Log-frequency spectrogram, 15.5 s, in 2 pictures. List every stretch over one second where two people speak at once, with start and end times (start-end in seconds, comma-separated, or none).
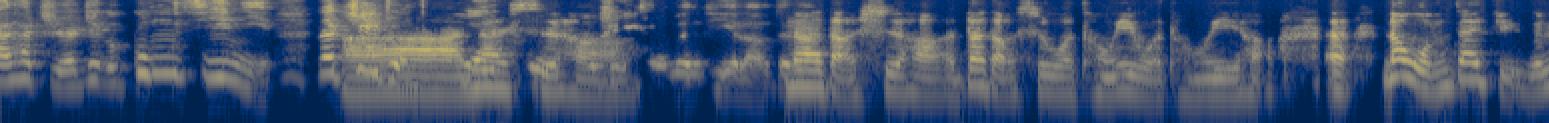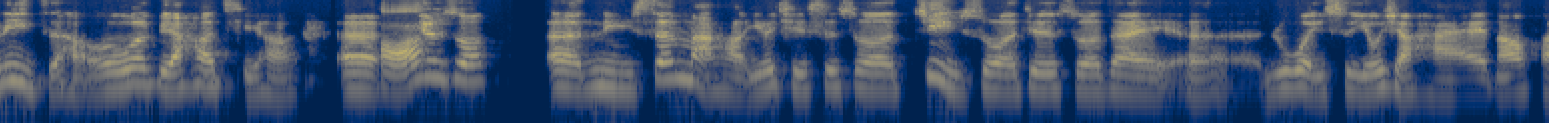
1.7-3.2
